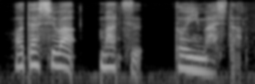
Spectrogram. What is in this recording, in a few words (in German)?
"matsu" tanne, japanese accent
